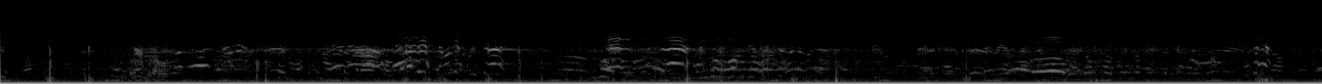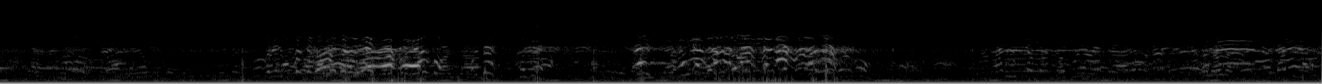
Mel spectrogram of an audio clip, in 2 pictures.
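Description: Young women shout and call to each other across an open outdoor field.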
